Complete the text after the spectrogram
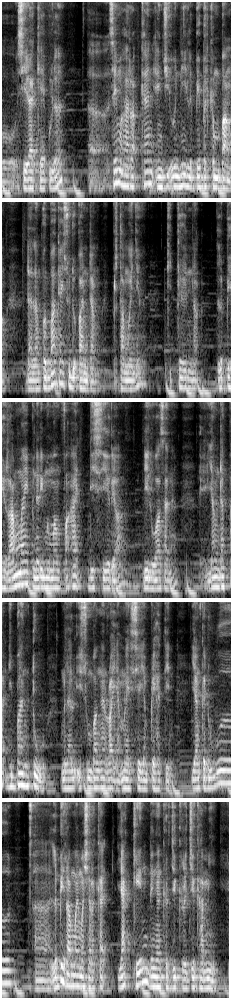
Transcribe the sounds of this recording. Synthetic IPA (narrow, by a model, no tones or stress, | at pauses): osiɾakɛpulaə̰sajəmə̃ɦaɾap̚kanɛnd͡ʒiʔoniləbɪhbərkəmbaŋ | dalampərbaɡajsudʊʔ̚pandaŋ | pərt̪amə̃ɲə | kit̪əna̰ʔləbɪhramãjpənəɾimə̃mãnfaʔat̪̚disiɾiadiluarsanajaŋdapat̪̚dibant̪u | mə̃laluisumbaŋãnrajat̪̚məlajsiajaŋpɾiɦat̪ɪn | jaŋkəduə | ələbɪhramãjmãʃaɾakat̪̚jakɪndəŋãnkərd͡ʒakərd͡ʒakamĩ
